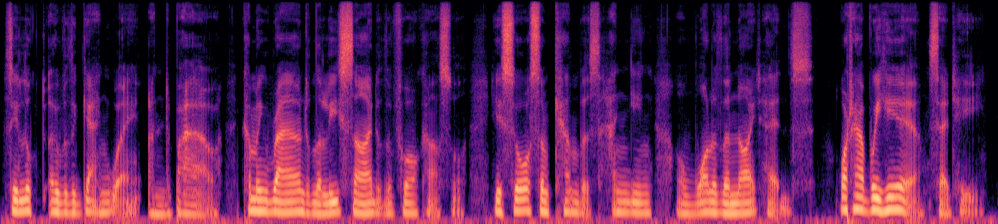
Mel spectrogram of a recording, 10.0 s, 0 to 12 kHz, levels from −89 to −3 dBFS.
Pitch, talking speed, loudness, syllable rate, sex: 115 Hz, 200 wpm, -21 LUFS, 5.2 syllables/s, male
